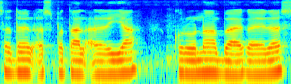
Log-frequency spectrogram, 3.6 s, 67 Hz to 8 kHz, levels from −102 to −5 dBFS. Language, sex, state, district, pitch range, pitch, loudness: Hindi, male, Bihar, Araria, 125-135 Hz, 130 Hz, -28 LUFS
